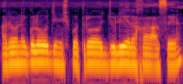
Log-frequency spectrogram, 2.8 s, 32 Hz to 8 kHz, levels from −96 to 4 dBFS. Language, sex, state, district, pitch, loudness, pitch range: Bengali, male, Assam, Hailakandi, 125 Hz, -15 LUFS, 115-130 Hz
